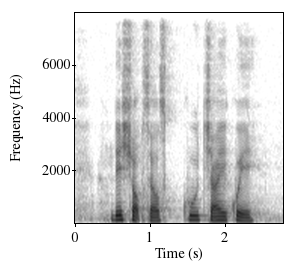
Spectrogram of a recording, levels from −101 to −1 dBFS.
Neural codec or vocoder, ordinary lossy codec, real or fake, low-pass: none; none; real; none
